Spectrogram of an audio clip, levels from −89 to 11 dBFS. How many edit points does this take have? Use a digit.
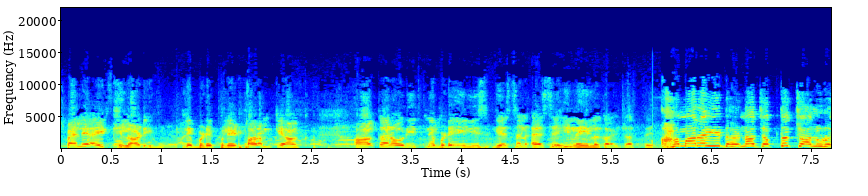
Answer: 2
